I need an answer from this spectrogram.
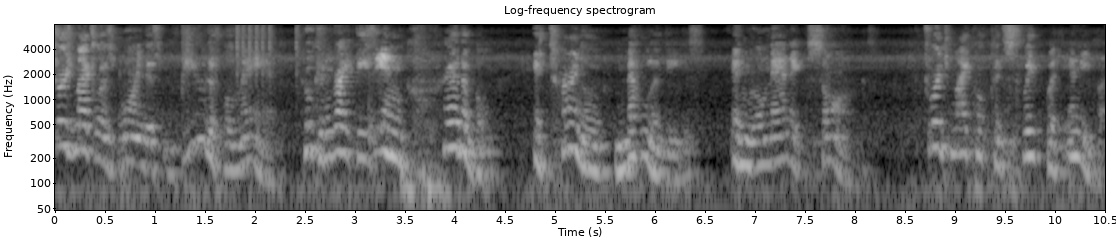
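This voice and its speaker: Audible room echo surrounds a man whose high-pitched voice makes very wide pitch swings. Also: fairly slow pace. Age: 60s. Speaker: stand-up comedian. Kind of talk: stand-up. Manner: halting.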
